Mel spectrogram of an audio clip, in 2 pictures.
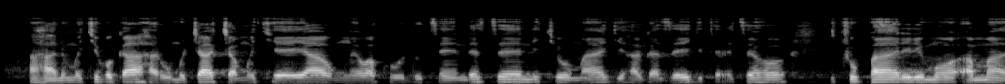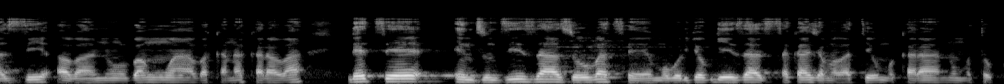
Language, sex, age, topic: Kinyarwanda, male, 25-35, education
